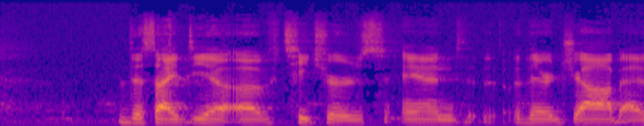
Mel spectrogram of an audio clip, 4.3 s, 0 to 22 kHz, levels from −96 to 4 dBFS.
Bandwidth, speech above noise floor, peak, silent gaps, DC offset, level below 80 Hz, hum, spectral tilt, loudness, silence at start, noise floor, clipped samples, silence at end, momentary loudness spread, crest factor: 19.5 kHz; 26 dB; -18 dBFS; none; under 0.1%; -84 dBFS; none; -3 dB/octave; -37 LUFS; 0 s; -64 dBFS; under 0.1%; 0 s; 14 LU; 20 dB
